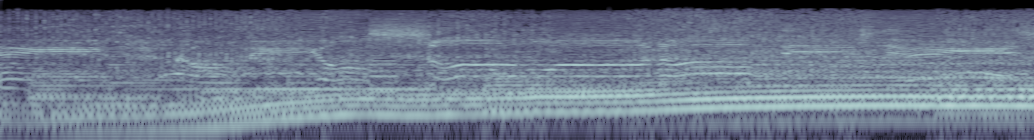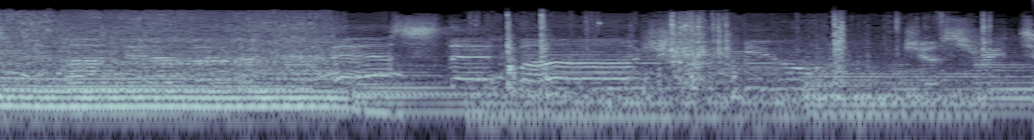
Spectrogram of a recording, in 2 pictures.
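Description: Off-road race truck's engine revving up over about two seconds and held at high revs while its wheel spins in loose dirt, the truck stuck. The revving drops off about seven seconds in, followed by a run of short sharp clatters.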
